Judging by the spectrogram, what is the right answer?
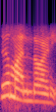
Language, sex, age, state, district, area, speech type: Malayalam, female, 18-30, Kerala, Wayanad, rural, conversation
